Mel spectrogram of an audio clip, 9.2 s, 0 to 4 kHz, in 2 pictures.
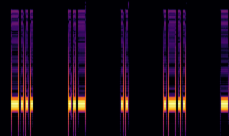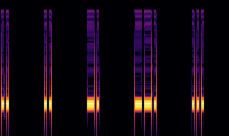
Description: Morse code, heard as a keyed tone, about 25 wpm, spaced as for 10 wpm, 550 Hz. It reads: BUILDINGS
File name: podcast / News headlines-1x-25x10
